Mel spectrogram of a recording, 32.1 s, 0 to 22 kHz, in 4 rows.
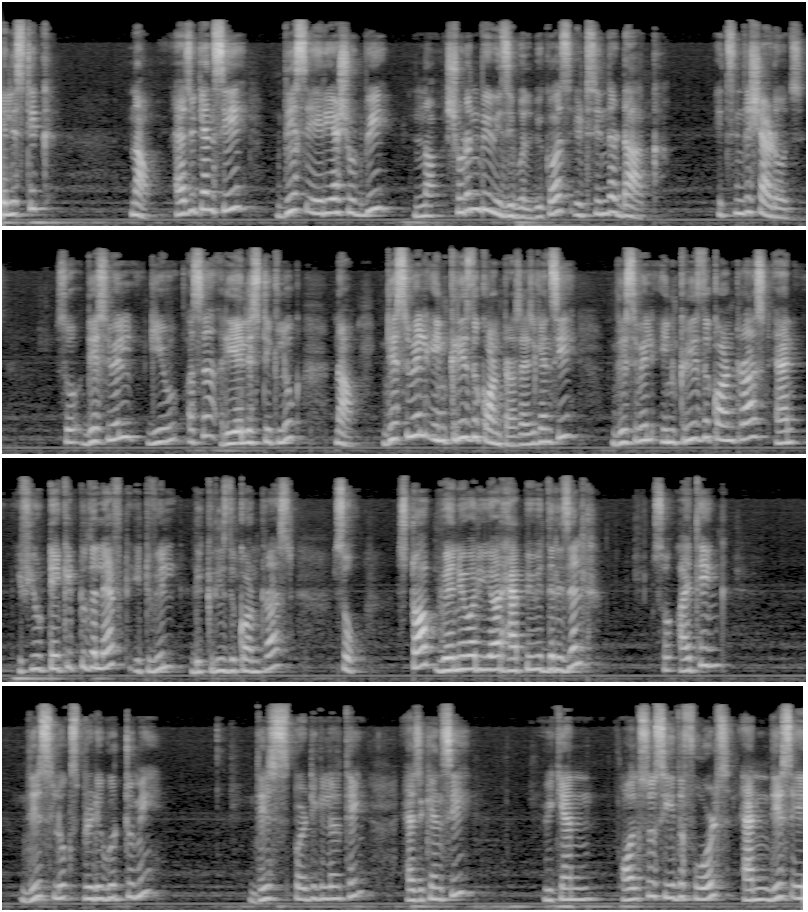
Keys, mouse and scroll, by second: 6.5 click, 6.5-12.4 drag, 12.7-22.7 drag, 28.9 ctrl+Num_Lock, 29.7 ctrl+=.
